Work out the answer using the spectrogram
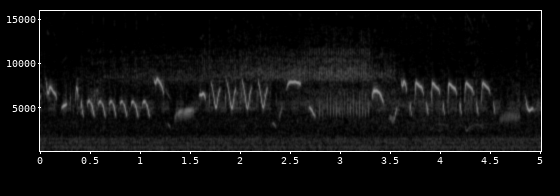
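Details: A Eurasian Wren (Troglodytes troglodytes) pours out its song of loud, very high, rapid trills and runs of sharp notes, changing pattern several times in five seconds over faint background hiss.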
